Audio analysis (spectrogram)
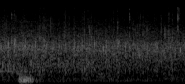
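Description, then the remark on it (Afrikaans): A church audience applauds to welcome viewers of its online service, many hands clapping in a dense, steady patter that holds at an even level throughout, with no voices rising above the noise. “Kerkfamilie, kan ek vra, kom ons gee ons aanlyn gehoor ons heel beste verwelkomende hande klap.”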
